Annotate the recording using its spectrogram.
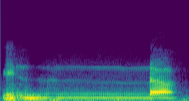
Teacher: Iaitu hamzah ditasdid dengan huruf nun. Nun bertasdid apa baca? Baca dengan gunnah dua harakah.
